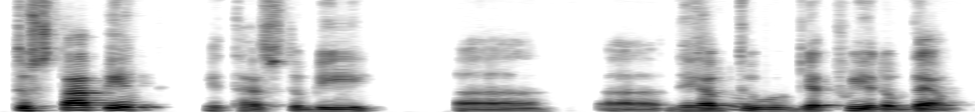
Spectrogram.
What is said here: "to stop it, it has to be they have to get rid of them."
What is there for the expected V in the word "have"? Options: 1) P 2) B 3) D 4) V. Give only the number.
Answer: 1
